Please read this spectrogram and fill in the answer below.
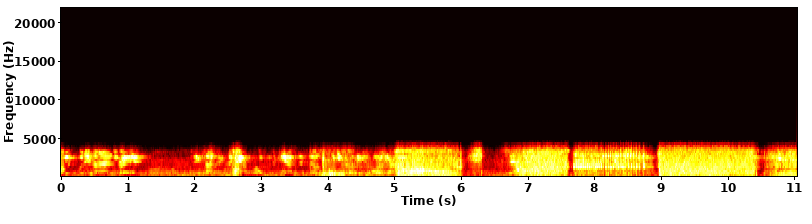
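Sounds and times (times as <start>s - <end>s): man snoring loudly: 5.0s - 6.1s, 7.3s - 8.9s, 10.6s - 11.0s.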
